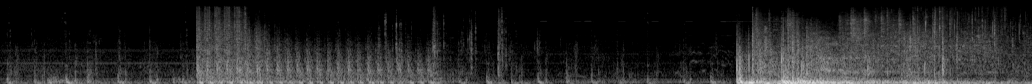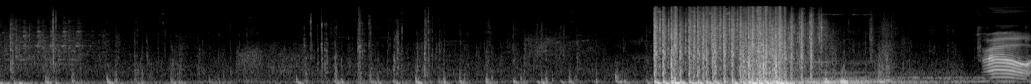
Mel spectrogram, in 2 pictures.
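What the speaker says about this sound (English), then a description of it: "Bro, I'm literally shooting you in the fucking face." Gunfire in Modern Warfare II, bursts of rapid automatic shots in three loud clusters, with quieter clicks and ticks in between.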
